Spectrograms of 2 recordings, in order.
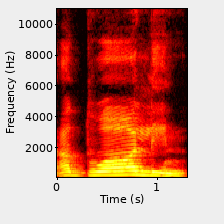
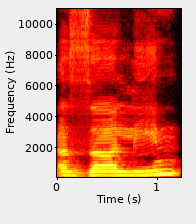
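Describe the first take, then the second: First: A w sound is blended into the word. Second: A z sound replaces the middle consonant. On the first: "वाव की साउंड को मिलाना नहीं है" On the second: "ज़ेड लगा के अज़्ज़ालीन, ये भी गलत है"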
